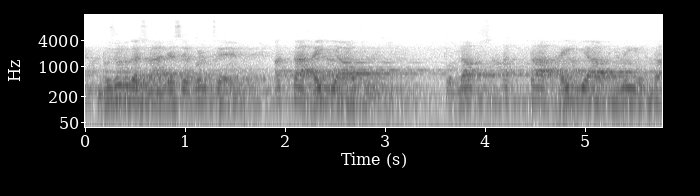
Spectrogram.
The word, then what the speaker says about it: التحیات: تو آگے ہم بزرگ حضرات جیسے پڑھتے ہیں التحیات، تو لفظ التحیات نہیں ہوتا، التحیات، حیات ہا کے کسرہ کے ساتھ اور یا کی تشدید کے ساتھ.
